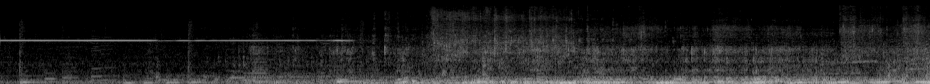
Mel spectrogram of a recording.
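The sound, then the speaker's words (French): A sailboat casts off its mooring lines and heads out of the harbour, with a steady low rumble and wind noise throughout. A thin steady tone runs through the first few seconds, and the noise grows broader and louder after that. “On ramène les amarres, les barbattes, et dès qu'on sort de la rade, on va hisser.”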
